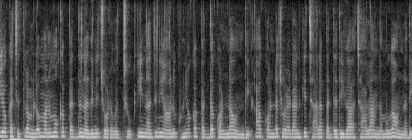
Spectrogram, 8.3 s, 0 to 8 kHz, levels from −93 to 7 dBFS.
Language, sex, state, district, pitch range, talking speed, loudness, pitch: Telugu, female, Andhra Pradesh, Chittoor, 190-215 Hz, 175 wpm, -21 LUFS, 195 Hz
